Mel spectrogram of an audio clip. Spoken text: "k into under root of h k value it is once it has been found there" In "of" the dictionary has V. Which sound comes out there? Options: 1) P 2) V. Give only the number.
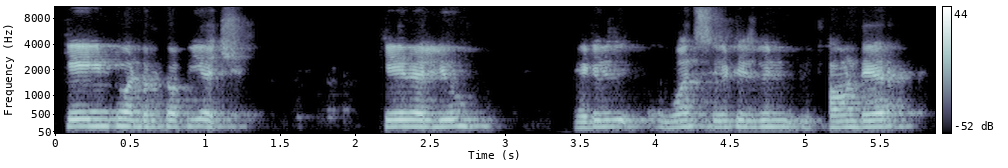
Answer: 1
